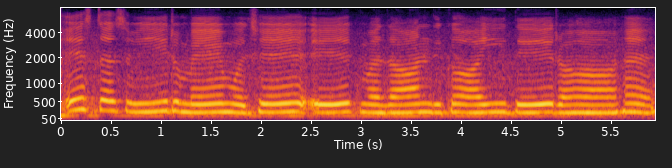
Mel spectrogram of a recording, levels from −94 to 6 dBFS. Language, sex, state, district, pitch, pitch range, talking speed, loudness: Hindi, female, Madhya Pradesh, Katni, 220 Hz, 210-230 Hz, 100 wpm, -10 LUFS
